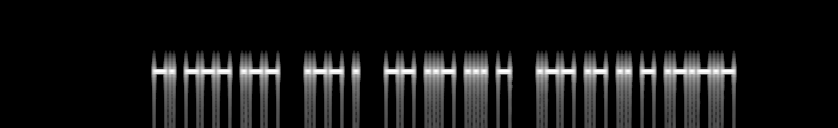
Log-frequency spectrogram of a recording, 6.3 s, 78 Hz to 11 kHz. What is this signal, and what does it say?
Morse code, heard as a keyed tone, about 40 wpm, 700 Hz. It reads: NOW WE MUST WAIT.
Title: Sentences from Top 500 Words 40wpm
